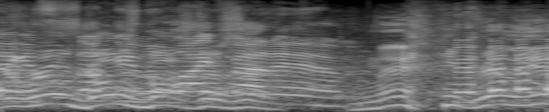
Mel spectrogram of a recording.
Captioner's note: laughs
